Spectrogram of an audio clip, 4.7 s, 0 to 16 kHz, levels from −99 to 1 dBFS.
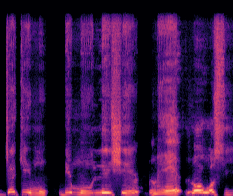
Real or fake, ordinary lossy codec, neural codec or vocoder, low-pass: fake; none; codec, 32 kHz, 1.9 kbps, SNAC; 14.4 kHz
